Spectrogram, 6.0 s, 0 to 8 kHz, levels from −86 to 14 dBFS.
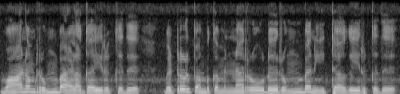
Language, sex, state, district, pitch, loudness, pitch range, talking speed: Tamil, female, Tamil Nadu, Kanyakumari, 195 Hz, -14 LUFS, 180-205 Hz, 110 wpm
